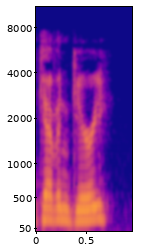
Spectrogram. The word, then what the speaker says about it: Kevin Geary: And is that how you pronounce it, Kevin Geary? – Yep, that's okay, right.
